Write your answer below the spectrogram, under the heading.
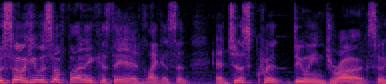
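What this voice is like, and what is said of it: Usual voice. Nothing is said of it.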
